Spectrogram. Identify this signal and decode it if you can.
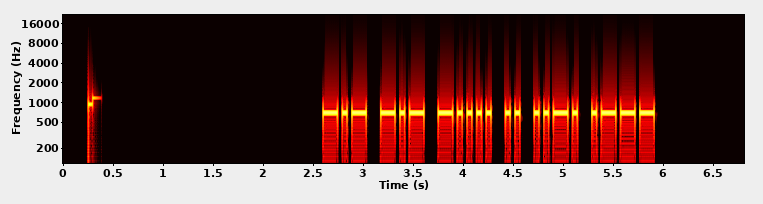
Morse code, heard as a keyed tone, about 25 wpm, 700 Hz. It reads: KK6IFJ
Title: USA Call Signs - 6 Characters - 25wpm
